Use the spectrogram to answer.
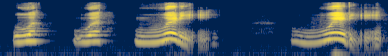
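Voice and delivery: isolated "W" sound, then a very slow "witty"; W sound drill. Shown as a demonstration. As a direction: round into the "W" and draw out "witty". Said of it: "W是W". (先单发“W”音，再放慢读“witty”)

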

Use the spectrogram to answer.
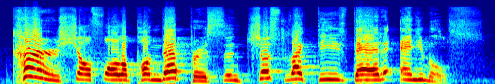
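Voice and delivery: rising to a loud, high preached vow; loud oath. Acted. Preacher booming the vow to the congregation, loud. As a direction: thunder the covenant curse.

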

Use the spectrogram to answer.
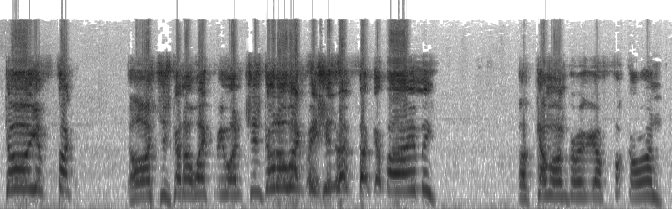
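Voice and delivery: high frantic yelling; panicked shout. Real, not acted. Player fleeing the crazy chicken lady, yelling in high panic. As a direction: scream at your partner to run.

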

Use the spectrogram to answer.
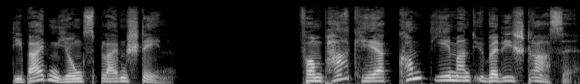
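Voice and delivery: plain reading voice

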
